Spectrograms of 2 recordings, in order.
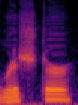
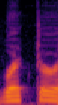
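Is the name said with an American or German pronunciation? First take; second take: German; American. First: The name is said with a German pronunciation. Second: The name is said with an American pronunciation. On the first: "German pronunciation" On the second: "the American pronunciation"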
